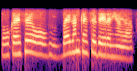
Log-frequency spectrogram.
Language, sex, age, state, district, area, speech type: Hindi, female, 45-60, Uttar Pradesh, Chandauli, rural, conversation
